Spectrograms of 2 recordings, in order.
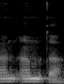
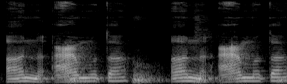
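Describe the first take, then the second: First: انعمت with a plain glottal hamza replacing the ʿayn. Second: انعمت with the ʿayn voiced loud and throaty; انعمت, slow recitation with a true pharyngeal ʿayn; clear ʿayn sound. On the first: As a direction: say انعمت as an-amta, no throat sound. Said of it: "تو وہ حمزہ آ جاتا ہے". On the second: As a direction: lean slowly on the throat consonant in انعمت. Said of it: "عین کی آواز نکالیں". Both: Shown as a demonstration.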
